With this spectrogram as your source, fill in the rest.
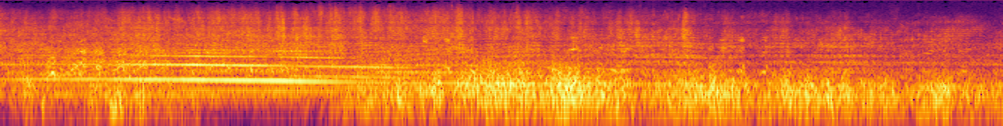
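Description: A propeller plane's engine drones overhead, its pitch falling slightly as it passes and fades away.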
